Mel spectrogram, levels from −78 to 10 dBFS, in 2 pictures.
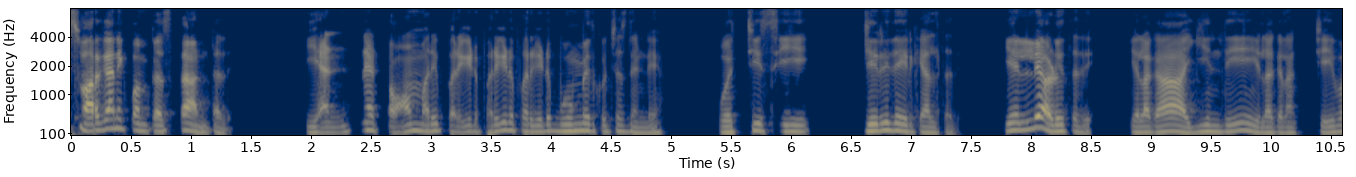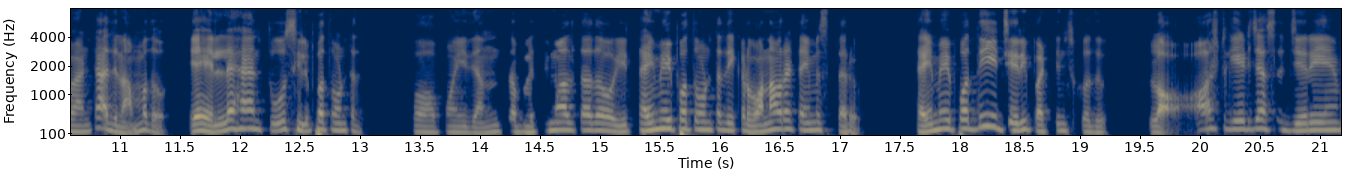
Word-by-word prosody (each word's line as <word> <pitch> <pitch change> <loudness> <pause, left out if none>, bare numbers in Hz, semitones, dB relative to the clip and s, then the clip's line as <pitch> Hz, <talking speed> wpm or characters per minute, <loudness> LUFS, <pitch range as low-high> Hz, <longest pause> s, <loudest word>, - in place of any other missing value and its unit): స్వర్గానికి 210 +7 +7
పంపిస్తాంటది." 140 - 0 0.8
ఎంటనే 140 +9 -2
టామ్ 155 +4 -1
మరి 160 - -1
పరిగెడి 140 +2 -1
పరిగెడి 175 +3 0
పరిగెడి 150 0 -2
భూమి 155 +1 +1
మీదకి 155 -3 -3
వచ్చేస్తదండి. 130 -4 -5 0.6
వచ్చేసి 150 +3 -3 0.6
జెర్రీ 160 +3 +3
దగ్గరికేళ్తాది. 130 -5 -3 0.5
ఎళ్లి 195 +7 +5
అడుగుతది 150 -2 +1 0.4
ఇలాగా 130 +1 +2 0.2
అయ్యింది, 140 +4 -2 0.2
ఇలాగా 125 -1 -2
నాకు 120 0 -10
చేయవాంటే 140 +3 -2
అది 170 -4 0
నమ్మదు. 180 +4 -2 0.3
ఏ - - +9
ఎల్లహే! 210 +7 +4
అని 195 - -6
తోసి 180 +3 -1
ఎళ్ళిపోతూంటది. 170 -2 -2 0.4
పాపం 135 0 -5
ఇది 125 - -6
ఎంత 140 +4 -7
బతిమాలుతాదో 175 +5 0 0.2
ఈ - - -2
టైమ్ 180 +4 +4
అయిపోతూంటది 190 -3 +1
ఇక్కడ 165 -4 -2
1 180 - +3
హవరే 205 +1 +2
టైమిస్తారు. 180 0 -3 0.5
టైమయిపోద్ది. 200 - +3
ఈ - - +4
జెర్రీ 180 +2 +4
పట్టించుకోదు. 150 -3 -5 0.5
లాస్ట్‌కి 200 0 -1
ఏటిచేస్తది 200 -2 -2
జెర్రీ 180 +2 +2
160 Hz, 130 wpm, -26 LUFS, 140-180 Hz, 0.8 s, ఏ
